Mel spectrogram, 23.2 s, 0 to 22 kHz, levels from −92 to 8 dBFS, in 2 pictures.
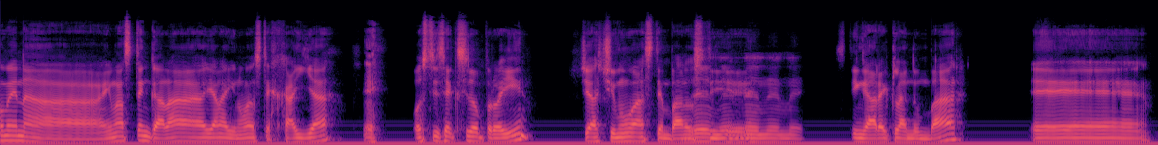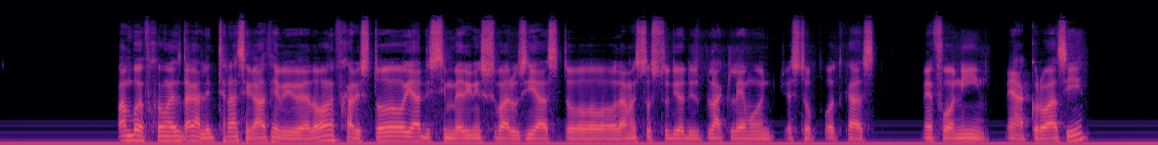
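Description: Mains hum runs from the first second to the last, a steady low drone at 50 Hz sitting under the speech with some low harmonics above it. Power-line current has leaked into the signal path, most likely through a ground loop between connected devices or from a transformer close to the cabling. The hum is strong, only about 15 dB below the speech, so it stays clearly audible even while someone is talking.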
